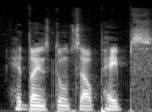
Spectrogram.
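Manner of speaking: put-on New York accent. Trying out the accent from a movie line just watched: New York accent. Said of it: "let's try and do it, New York".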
